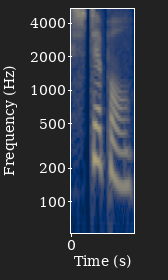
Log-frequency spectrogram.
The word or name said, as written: stipple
